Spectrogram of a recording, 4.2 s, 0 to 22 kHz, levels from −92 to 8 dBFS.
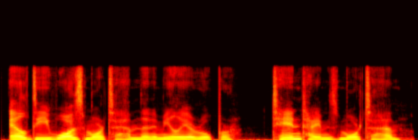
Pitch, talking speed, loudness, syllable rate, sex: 190 Hz, 185 wpm, -19 LUFS, 4.9 syllables/s, female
